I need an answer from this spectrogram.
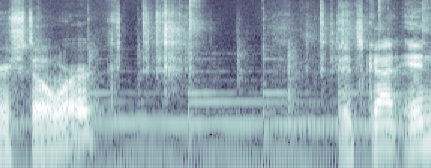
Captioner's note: clicking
